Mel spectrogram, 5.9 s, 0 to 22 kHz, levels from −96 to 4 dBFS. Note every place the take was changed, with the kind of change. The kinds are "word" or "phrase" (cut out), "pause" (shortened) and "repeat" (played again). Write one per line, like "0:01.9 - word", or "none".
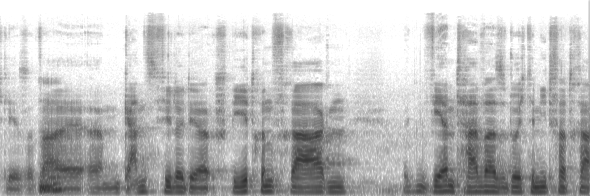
none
